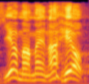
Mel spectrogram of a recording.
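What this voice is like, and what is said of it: Put-on Southern accent, little girl. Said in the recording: “in this southern accent.”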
